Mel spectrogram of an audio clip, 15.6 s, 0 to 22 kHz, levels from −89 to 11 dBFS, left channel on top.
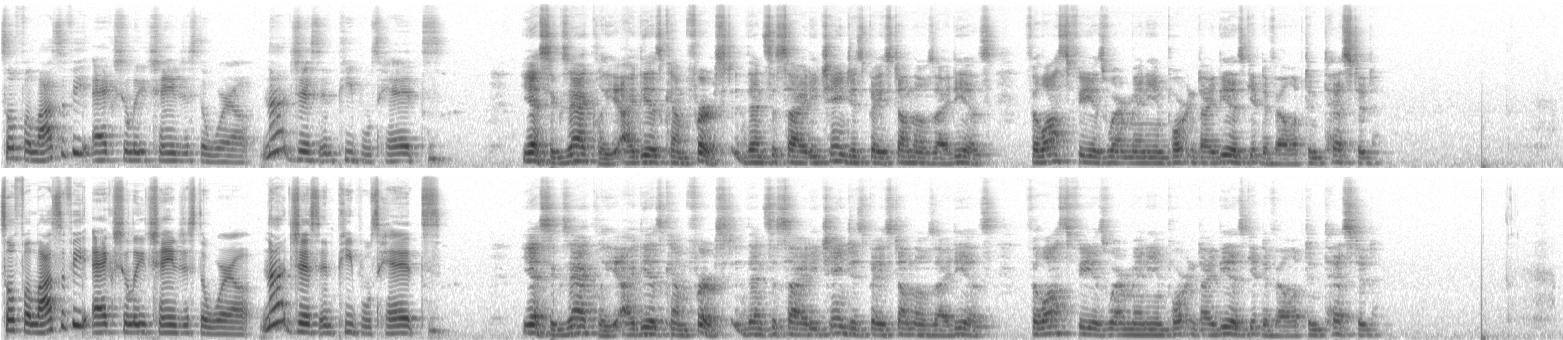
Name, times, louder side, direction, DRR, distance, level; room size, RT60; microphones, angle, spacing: voice 1, 0.0-4.1, right 6 dB, 75° right, 0.4 m, -21 dB
voice 2, 5.2-9.9 10.3-13.7, left 2 dB, 40° left, 0.8 m, -22 dB
5.8 x 3.9 x 4.9 m
head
